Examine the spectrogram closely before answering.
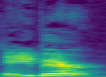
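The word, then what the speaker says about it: Hebert: hooked me up with his name was lionel hey bear it's spelled herbert but it's pronounced a bear and as far as i remember he was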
